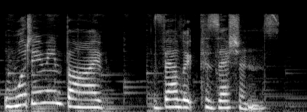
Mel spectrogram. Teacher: This is a w question, so it needs a falling tone.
